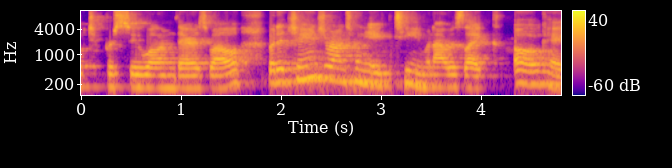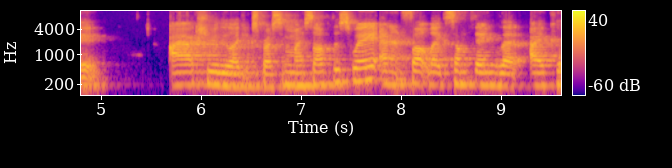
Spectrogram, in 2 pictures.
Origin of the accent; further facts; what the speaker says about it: Sudan; moved away; also born or lived in Virginia; where I grew up in Sudan.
